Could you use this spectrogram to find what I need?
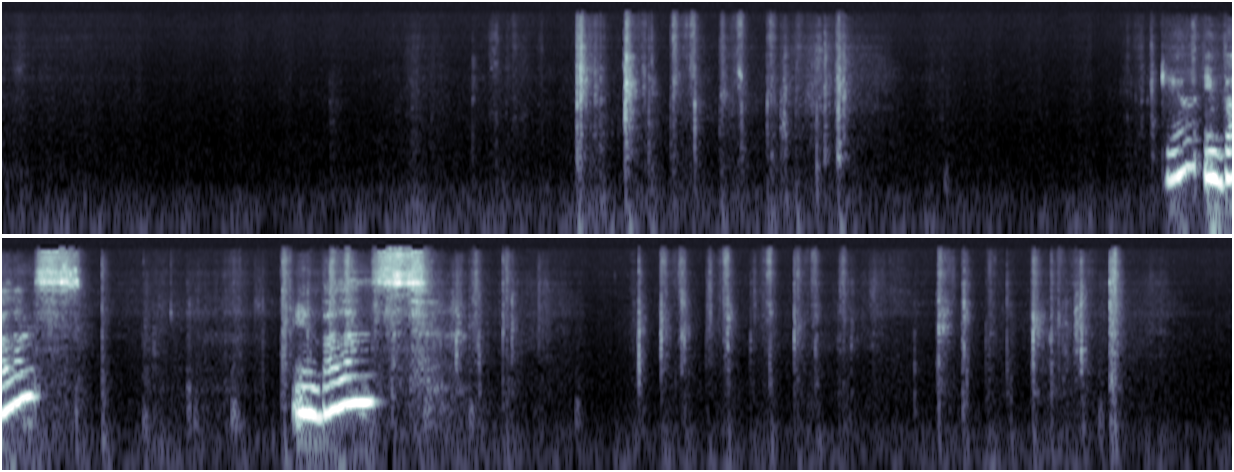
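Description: Playing cards slide and tap softly on a table.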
